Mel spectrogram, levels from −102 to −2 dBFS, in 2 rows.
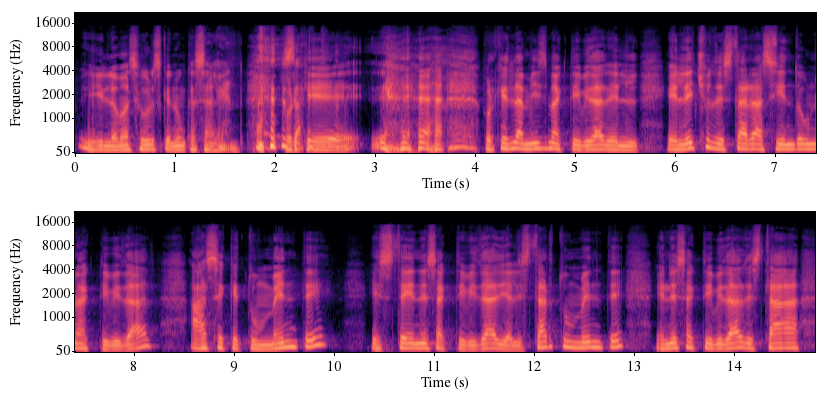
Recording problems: none

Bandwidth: 14.5 kHz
